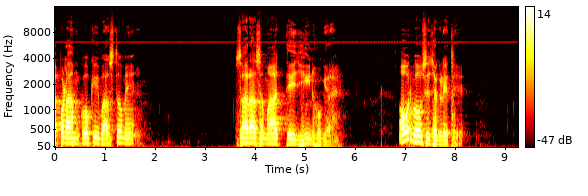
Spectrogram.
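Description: An elderly man speaks calmly in short bursts through a headset microphone, with pauses between them.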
